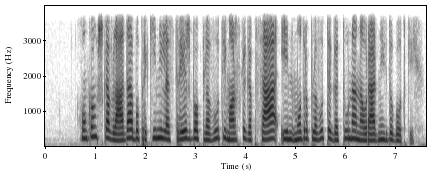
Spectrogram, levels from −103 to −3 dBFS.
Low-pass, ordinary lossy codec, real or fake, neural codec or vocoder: 3.6 kHz; none; fake; vocoder, 22.05 kHz, 80 mel bands, WaveNeXt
